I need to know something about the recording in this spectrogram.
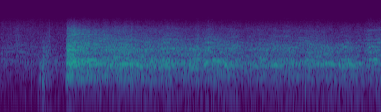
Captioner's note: crowd shouting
